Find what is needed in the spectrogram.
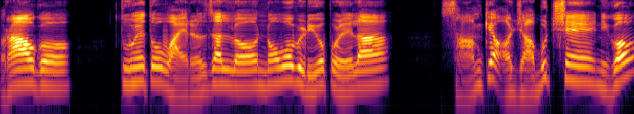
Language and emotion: Goan Konkani, surprised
